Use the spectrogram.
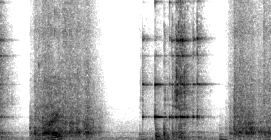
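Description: Ice drops into a cocktail glass at a home bar, giving a burst of bright clinks and rattles between stretches of other handling noise.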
